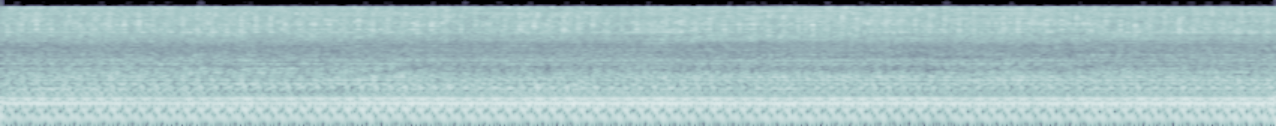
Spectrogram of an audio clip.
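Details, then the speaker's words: Toyota FRS with unequal-length aftermarket header idling with a rapid, raspy puffing tick in time with firing, an exhaust leak at the header gasket, louder outside than in the cabin. "e got a pretty gnarly exhaust leak uh inside the cabin it doesn't sound all that bad but my wife drove it down the street and you could hear it it sounds awful"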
